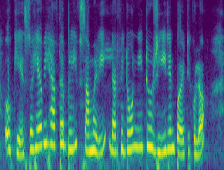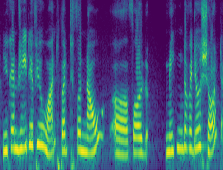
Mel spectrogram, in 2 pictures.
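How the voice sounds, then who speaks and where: A woman's voice: high voice, a little mellow, dry recording, rough recording. A young woman with an Indian English accent, teaching a textbook chapter and repeating key points with frequent "okay" and "uh". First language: not Hindi.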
